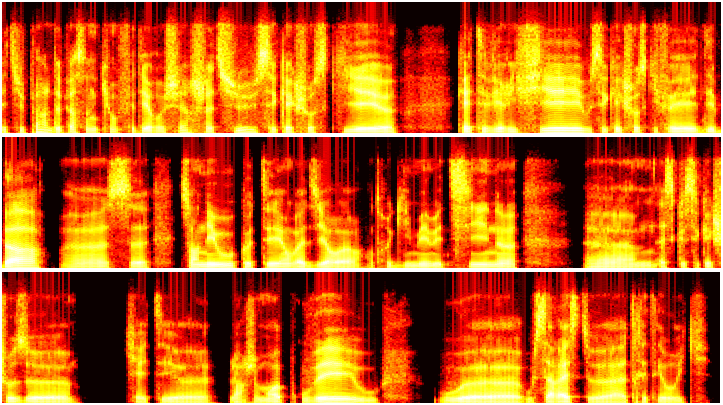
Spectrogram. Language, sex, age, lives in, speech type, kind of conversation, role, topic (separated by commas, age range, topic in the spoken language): French, male, 30-34, France, conversation, podcast, host, Qu’est-ce que t’apporte le fait de marcher pieds nus dans l’herbe ?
